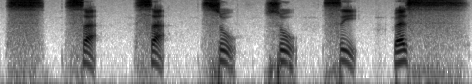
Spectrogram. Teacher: Karena memang udara itu hanya sekedar mengalir. Ya, pita suaranya terbuka sehingga mengalir begitu udaranya. · ketika mengucap huruf-huruf hamas itu pita suara itu apa? Tidak bergetar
